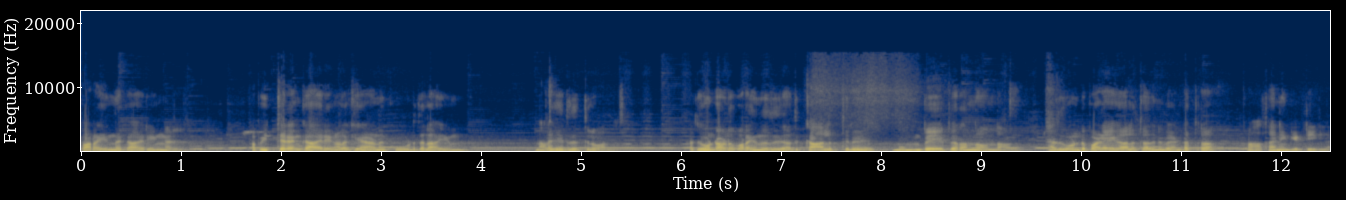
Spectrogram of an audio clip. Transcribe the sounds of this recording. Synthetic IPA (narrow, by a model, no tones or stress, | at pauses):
pɐrɐjunːɐkaːɾjɐŋːɐɭ | ɐpːoːit̪ːɐɾɐmkaːɾjɐŋːɐɭo̞k̬ːe̞jaːɳɨkuːɽuðɐlaːjum | nɐɭɐd͡ʑeɾud̪ʰʱːɐt̪ːilʋɐ̰nːɐɐðuɣo̞ɳɖaːɳɨpɐrɐjunːɐðɨɐðɨkaːlɐt̪ːilɨmumbe̞ːpirɐnːɐonːaːɳɨ | ɐðuɣo̞ɳɖɨpɐɻɐjɐkaːlɐt̪ːɐðinɨʋe̞ːɳɖɐt̪rɐpraːd̪ʱaːnjɐmkiʈːijilːɐ̰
